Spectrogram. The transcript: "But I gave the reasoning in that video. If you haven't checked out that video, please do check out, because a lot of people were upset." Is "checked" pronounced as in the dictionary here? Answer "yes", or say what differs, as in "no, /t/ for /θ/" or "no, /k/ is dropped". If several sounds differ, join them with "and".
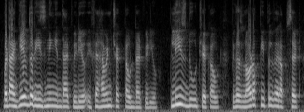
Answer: yes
